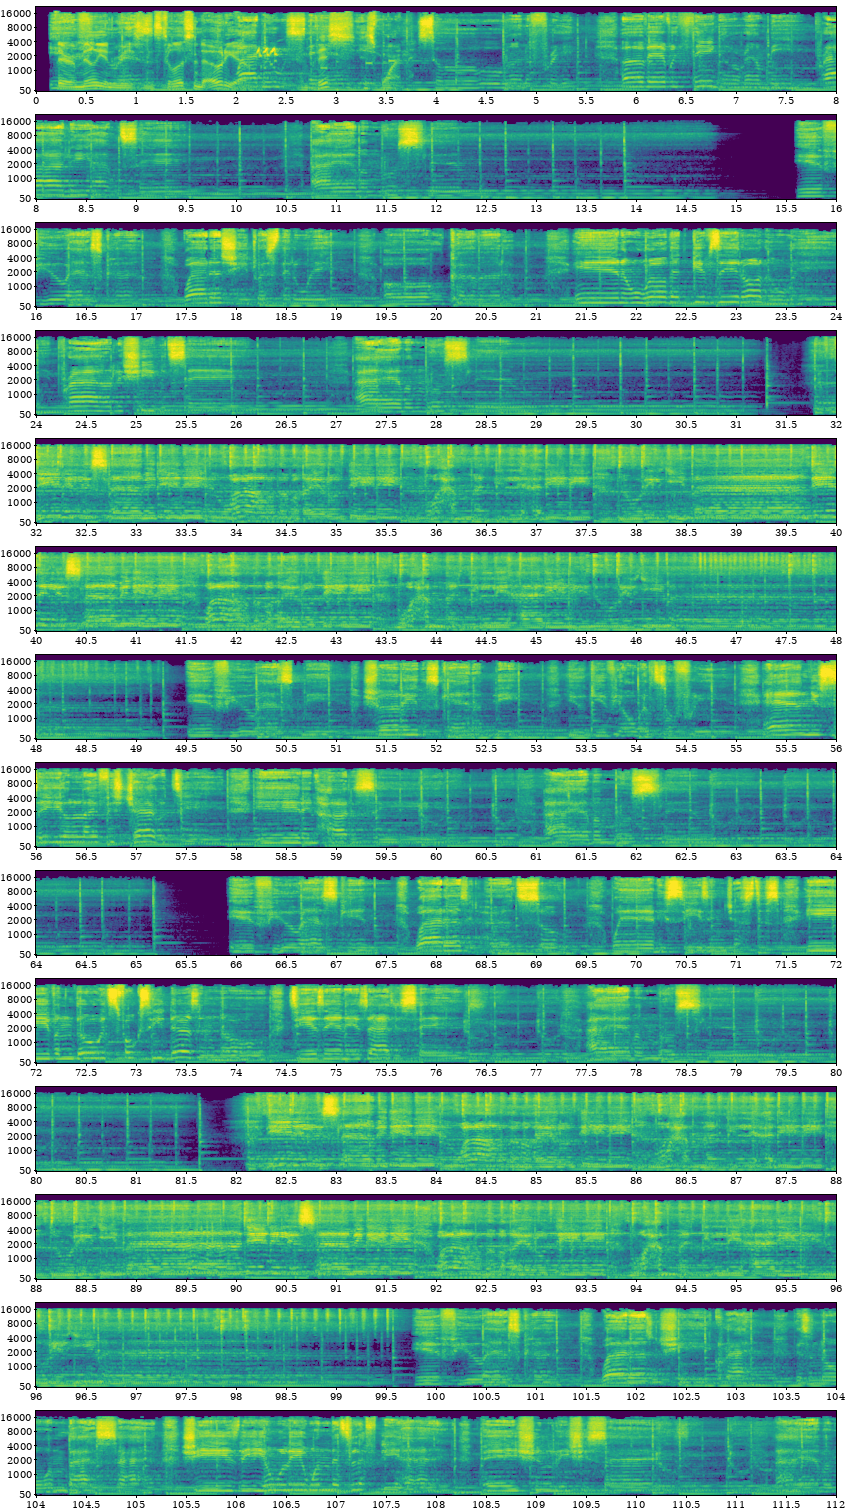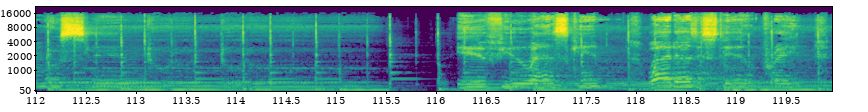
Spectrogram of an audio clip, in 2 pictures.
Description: who has achieved fame as a performer of nasheed songs.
